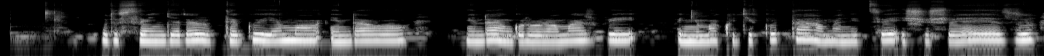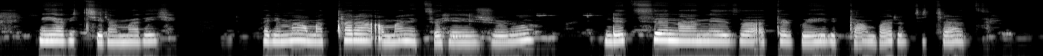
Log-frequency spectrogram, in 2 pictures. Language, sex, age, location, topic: Kinyarwanda, male, 25-35, Nyagatare, finance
